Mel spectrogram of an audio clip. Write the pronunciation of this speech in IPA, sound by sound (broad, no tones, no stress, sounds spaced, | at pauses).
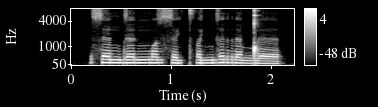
s ɜ n d ɜ ŋ͡m ɔ z s ə j t̪ʰ ʌ j ŋ ɡ ə r ɐ ŋ͡ǃ ɜ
